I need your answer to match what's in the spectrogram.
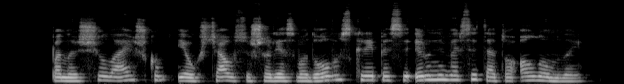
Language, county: Lithuanian, Alytus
